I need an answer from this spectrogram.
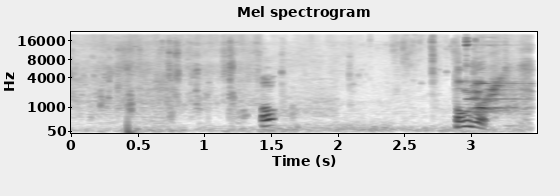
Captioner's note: clang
